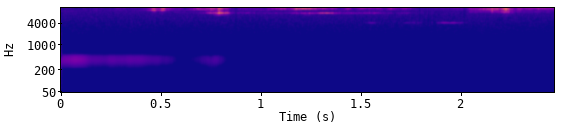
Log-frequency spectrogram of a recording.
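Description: Near silence, with only a faint steady low tone during the first second.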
